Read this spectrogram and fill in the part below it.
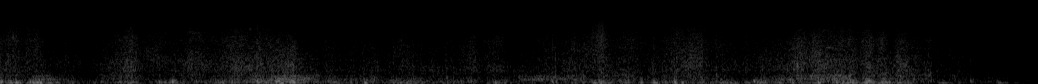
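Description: Soft fabric brushes and rustles close to a microphone.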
